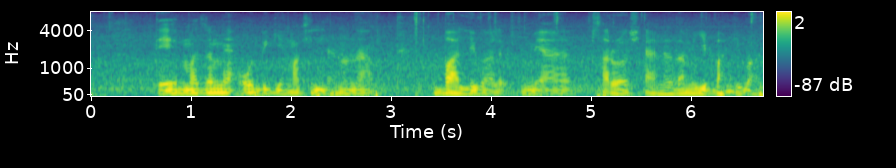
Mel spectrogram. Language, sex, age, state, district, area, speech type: Dogri, male, 18-30, Jammu and Kashmir, Kathua, rural, spontaneous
